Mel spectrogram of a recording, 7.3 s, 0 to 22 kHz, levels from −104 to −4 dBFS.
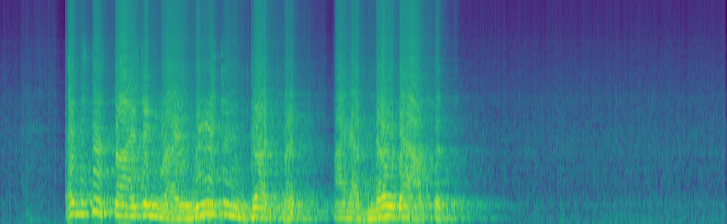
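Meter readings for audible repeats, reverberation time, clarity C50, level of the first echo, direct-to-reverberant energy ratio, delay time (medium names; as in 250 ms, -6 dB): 1, 1.2 s, 7.0 dB, -18.0 dB, 4.5 dB, 179 ms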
